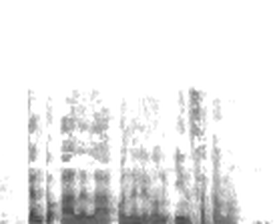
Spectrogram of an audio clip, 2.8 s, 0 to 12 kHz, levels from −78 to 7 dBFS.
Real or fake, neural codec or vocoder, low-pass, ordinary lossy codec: real; none; 7.2 kHz; MP3, 32 kbps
